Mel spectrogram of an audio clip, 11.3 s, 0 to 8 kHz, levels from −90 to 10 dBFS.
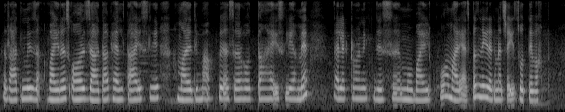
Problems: none marked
